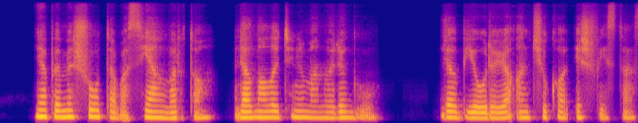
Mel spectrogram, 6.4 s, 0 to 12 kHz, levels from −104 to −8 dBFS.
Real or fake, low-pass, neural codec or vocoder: fake; 10.8 kHz; codec, 24 kHz, 0.5 kbps, DualCodec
